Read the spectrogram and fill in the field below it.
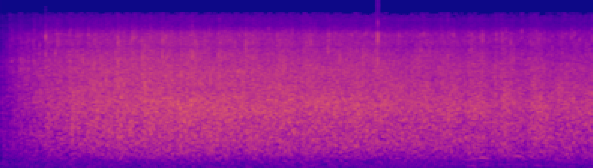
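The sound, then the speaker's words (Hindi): A crowd claps steadily for several seconds, a dense, continuous wash of many hands at fairly even loudness with no one speaking over it. “सबसे हेलो करो ना, हेलो करो ना, कोई ताली बजाओ।”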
